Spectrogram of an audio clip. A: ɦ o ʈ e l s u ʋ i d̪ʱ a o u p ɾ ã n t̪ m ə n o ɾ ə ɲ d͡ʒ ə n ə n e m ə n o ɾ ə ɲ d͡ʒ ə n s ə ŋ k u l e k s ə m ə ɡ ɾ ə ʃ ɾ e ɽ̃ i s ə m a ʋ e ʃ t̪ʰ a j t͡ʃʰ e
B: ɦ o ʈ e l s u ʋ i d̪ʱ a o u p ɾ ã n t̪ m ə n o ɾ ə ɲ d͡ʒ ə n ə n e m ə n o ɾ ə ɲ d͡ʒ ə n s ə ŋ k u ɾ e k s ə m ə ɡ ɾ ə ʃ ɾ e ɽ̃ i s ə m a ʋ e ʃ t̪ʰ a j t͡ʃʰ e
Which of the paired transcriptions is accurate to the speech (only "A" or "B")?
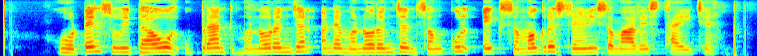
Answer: A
